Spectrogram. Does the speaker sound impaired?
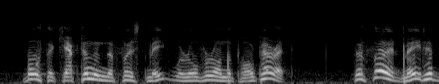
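No.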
